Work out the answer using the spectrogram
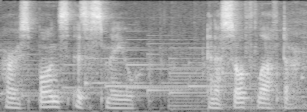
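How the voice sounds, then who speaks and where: A man's voice: medium pitch, steady tone, moderate pace. A man reading the narration of a visual novel aloud as a let's play host. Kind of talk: scripted narration read aloud. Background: game music with guitar.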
